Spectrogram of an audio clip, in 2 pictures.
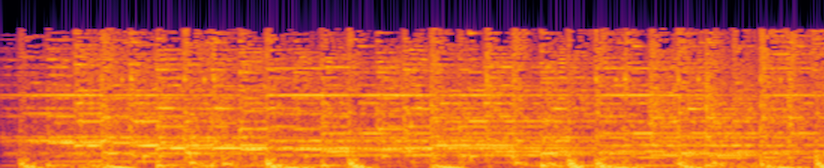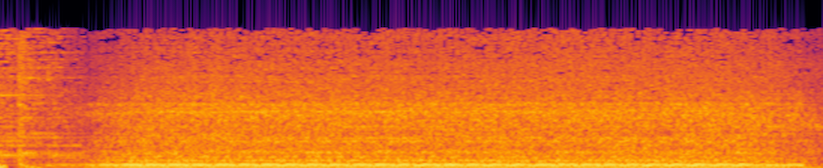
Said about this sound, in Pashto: چې موټر راغې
